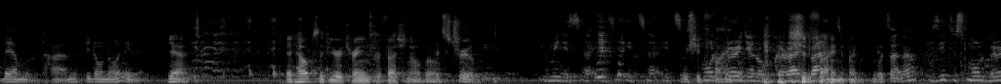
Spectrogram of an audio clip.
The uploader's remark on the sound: Recorded live, September 12, 2015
